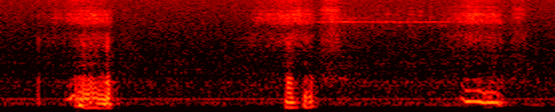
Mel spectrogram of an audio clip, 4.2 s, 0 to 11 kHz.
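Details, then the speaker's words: Pet pug snoring at 3am: three brief, rough, whistling snores about 1.5 seconds apart from a sleeping flat-faced dog; noisy snoring through a narrowed airway. "It's currently 3 AM in the morning. And yes, Frank's still snoring."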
